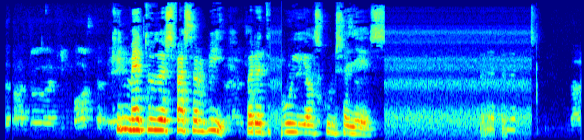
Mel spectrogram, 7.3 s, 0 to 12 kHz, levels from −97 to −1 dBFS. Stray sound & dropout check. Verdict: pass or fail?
fail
